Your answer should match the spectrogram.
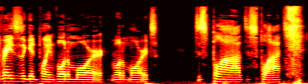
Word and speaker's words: Desplat: And she's writing in to say to us that I did a little bit of research, and if I'm not mistaken, his name is pronounced Desplat, not Desplat. Remember, the T is usually silent in French words when it's at the very end.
